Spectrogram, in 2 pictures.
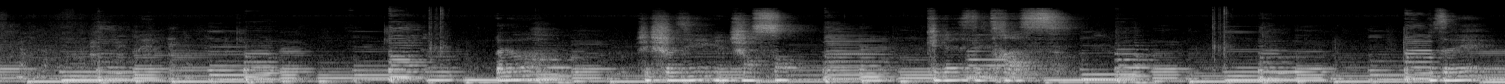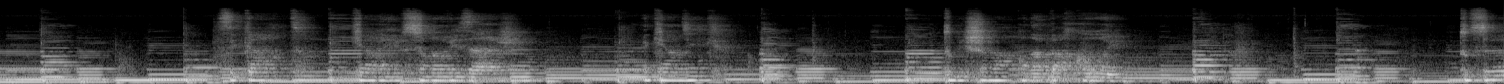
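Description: Acoustic guitar playing a steady chord pattern in the instrumental introduction of a song, with the singing voice coming in right at the end.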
